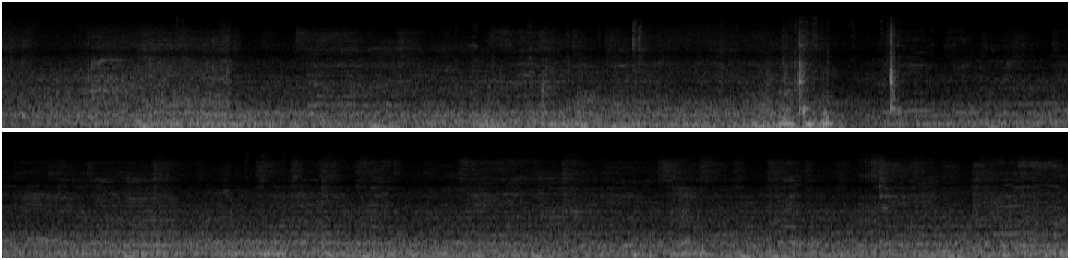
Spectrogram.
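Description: Background music over the steady road and engine noise of a moving car, heard from inside the cabin, with one short sharp click about four seconds in.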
